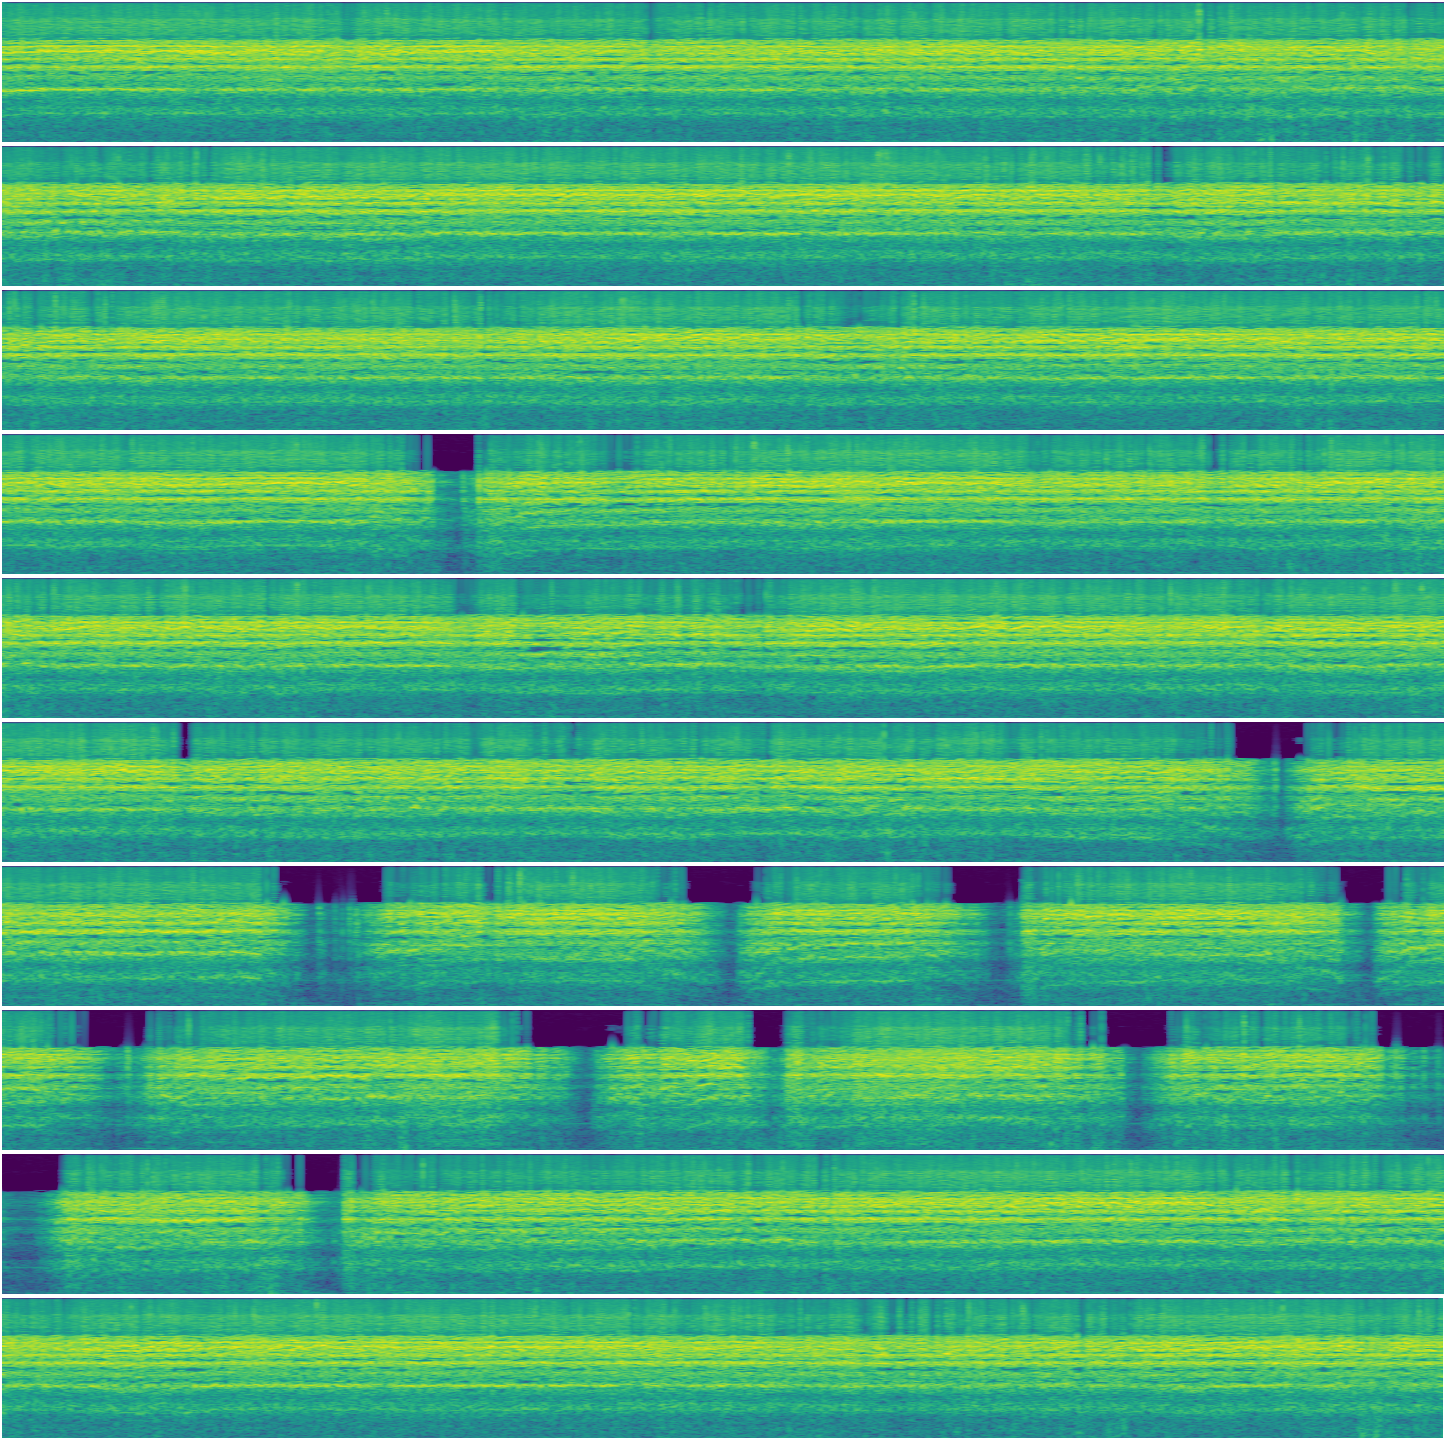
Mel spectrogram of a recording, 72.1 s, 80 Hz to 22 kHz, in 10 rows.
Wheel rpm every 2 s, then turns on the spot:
230, 230, 230, 230, 220, 230, 230, 230, 230, 220, 230, 180, 190, 230, 230, 230, 220, 230, 220, 220, 210, 140, 140, 130, 130, 110, 150, 150, 110, 130, 210, 220, 230, 230, 230, 230.
44-46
